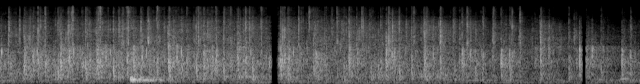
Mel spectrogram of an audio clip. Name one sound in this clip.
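A woman speaks with animation into a microphone in a large echoing hall.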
